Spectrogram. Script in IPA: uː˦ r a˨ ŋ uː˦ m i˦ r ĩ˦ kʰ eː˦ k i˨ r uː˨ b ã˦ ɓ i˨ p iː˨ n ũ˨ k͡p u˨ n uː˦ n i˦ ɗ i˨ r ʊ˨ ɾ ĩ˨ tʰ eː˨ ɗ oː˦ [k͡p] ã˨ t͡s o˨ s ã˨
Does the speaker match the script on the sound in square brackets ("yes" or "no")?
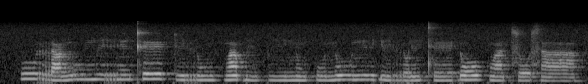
no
